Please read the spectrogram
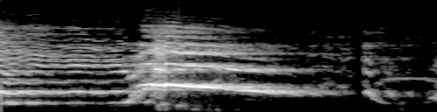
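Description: A performer's drawn-out wailing cry, mock crying like a child: a held note, then a louder cry about a second in that slides down in pitch and fades out near the end.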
